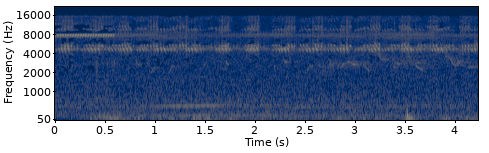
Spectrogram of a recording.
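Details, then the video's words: Gryllus campestris, the field cricket, recorded by ponds in the Draga valley, 18 June 2023. Sharp, high chirps pulse about three times per second, with a thin higher buzz from another insect early on. Faint low background hum. "Gryllus campestris POLJSKI MUREN"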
